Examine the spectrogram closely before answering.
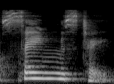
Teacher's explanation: Same termina o som no M, porque o E final não é pronunciado. Mistakes começa em M, então você mantém um M só.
